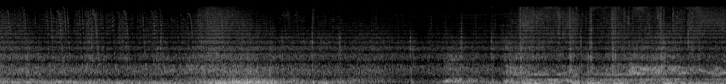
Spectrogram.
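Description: A gun fires in rapid bursts with heavy booms.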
